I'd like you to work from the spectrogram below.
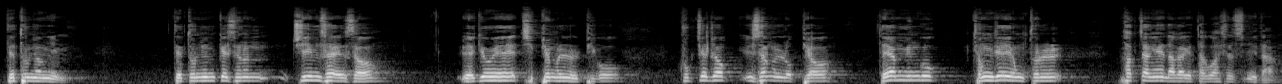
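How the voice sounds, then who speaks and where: A man's voice: a little high, moderate pace, long pauses, a little mellow. A man delivering a formal prepared welcome address as a community association president, in an earnest, deferential and ceremonial manner.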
